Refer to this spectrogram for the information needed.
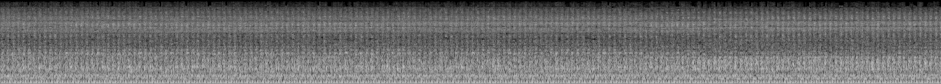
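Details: BMW M54 inline-six petrol idling, with a fast, steady ticking puff over the engine note from an exhaust leak.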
